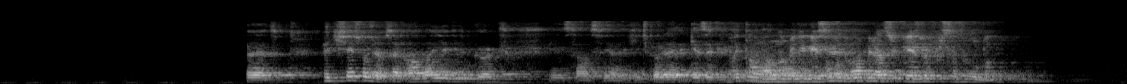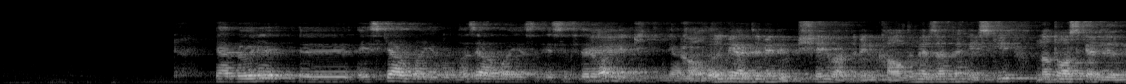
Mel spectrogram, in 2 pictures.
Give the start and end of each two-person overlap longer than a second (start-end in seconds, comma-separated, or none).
7.2-8.9, 17.1-18.5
